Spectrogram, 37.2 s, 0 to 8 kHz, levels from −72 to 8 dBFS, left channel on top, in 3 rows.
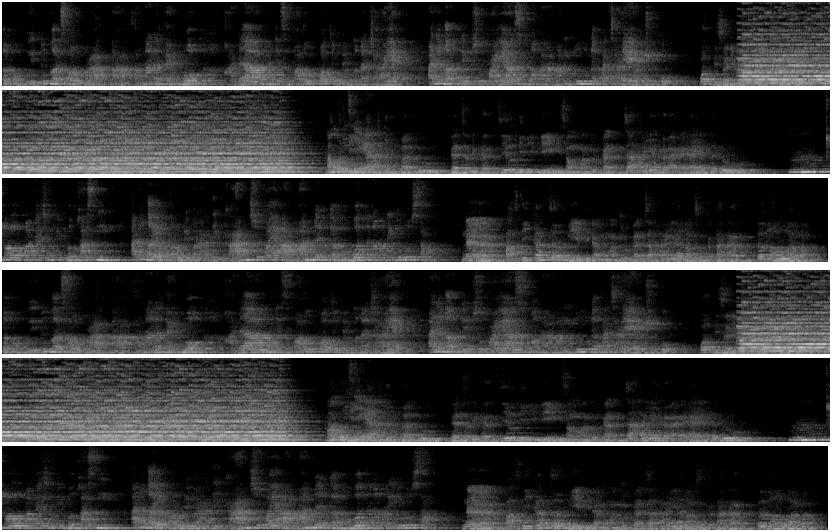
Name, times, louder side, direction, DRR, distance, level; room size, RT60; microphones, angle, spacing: voice 1, 0.0-10.0 17.3-18.1 24.2-26.4 26.8-31.2, equal, 35° left, -8 dB, 1.4 m, -30 dB
voice 2, 10.5-13.2 13.5-16.7 17.3-18.9 19.1-23.5 31.7-36.9, equal, 90° left, -6 dB, 0.7 m, -30 dB
sound 1, 11.0-16.6, right 1 dB, 65° right, 1.1 m, -18 dB
5.5 x 2.7 x 2.4 m, 1.5 s
head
